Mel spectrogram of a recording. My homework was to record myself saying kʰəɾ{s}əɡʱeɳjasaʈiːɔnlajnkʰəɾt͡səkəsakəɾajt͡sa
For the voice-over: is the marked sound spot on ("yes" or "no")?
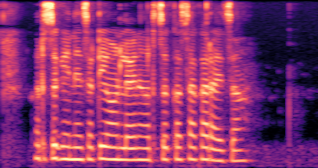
no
